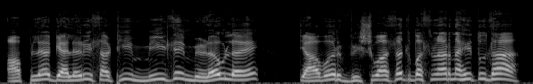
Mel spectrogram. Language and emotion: Marathi, surprised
